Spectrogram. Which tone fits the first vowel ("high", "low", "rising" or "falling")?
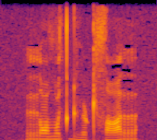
high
